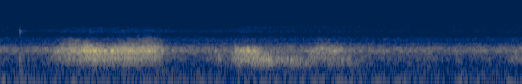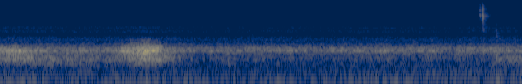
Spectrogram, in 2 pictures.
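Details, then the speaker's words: Bowel sounds picked up with a fetal Doppler: irregular gurgling and whooshing bursts over a steady Doppler hum, gas and fluid moving through the bowel, easily mistaken for fetal movement. "air to me it obviously sounds like bowels moving around"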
